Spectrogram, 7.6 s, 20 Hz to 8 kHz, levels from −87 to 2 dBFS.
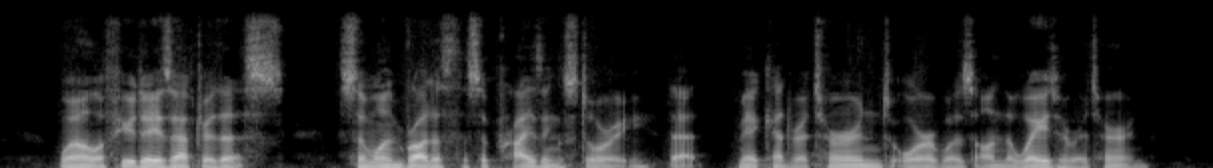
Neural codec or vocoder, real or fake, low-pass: none; real; 7.2 kHz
